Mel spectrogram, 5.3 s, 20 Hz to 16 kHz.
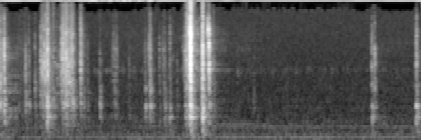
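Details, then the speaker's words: Amiga 500+ after the keyboard repair that cured its resetting, loading Workbench 2.1 from floppy: quiet irregular clicks and short seek chatter as the drive reads; normal, and no longer resetting. "reading it. It's loading. A few taps. Not resetting."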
